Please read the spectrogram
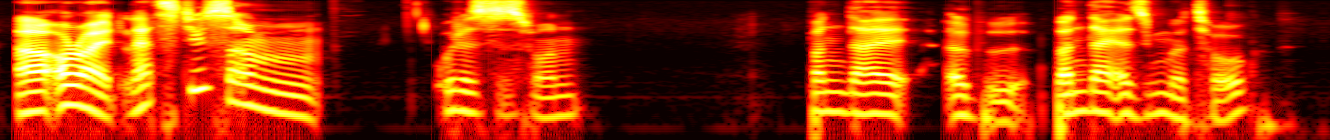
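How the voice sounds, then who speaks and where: A woman's very deep, low voice in a Swiss German accent, with ordinary pitch variation, a fairly slow pace and long, frequent pauses, on a very clean recording with a silent background and a dry, close sound with no echo. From Switzerland (Swiss German). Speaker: streamer. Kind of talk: live gameplay commentary. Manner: animated.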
